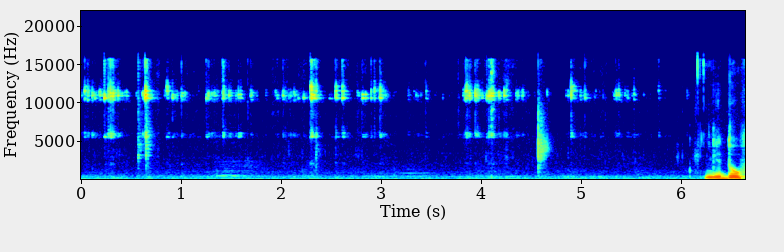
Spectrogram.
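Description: Knitting needles click softly against each other.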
